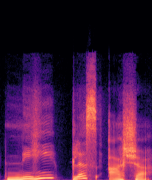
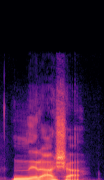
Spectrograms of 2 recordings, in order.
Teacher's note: हम यहां विसर्ग से पहले इ है जो अ या आ नहीं है और बाद में आ स्वर है। तो विसर्ग र बना और आ के साथ मिलकर रा हो गया। शब्द बना निराशा।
